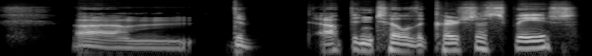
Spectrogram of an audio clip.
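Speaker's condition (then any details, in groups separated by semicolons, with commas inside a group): Cerebral palsy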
